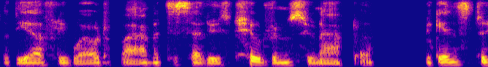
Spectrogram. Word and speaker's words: Amaterasu: Amaterasu. Or Amaterasu, sorry. I've been saying her name wrong a lot.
